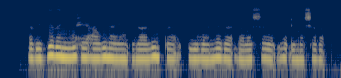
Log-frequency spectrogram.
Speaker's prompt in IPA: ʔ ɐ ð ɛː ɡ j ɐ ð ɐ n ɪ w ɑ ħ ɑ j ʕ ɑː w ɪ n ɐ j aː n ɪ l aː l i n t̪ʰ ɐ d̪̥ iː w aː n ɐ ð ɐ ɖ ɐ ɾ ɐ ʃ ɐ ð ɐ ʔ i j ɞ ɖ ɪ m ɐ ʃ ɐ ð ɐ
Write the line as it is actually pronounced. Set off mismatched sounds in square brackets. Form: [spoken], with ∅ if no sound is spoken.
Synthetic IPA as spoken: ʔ ɐ ð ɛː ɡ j ɐ ð ɐ n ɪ w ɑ ħ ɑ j ʕ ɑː w ɪ n ɐ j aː n ɪ l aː l [ɪ] n t̪ʰ ɐ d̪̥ iː w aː n ɐ ð ɐ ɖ ɐ [l] ɐ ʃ ɐ ð ɐ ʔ i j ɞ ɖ ɪ m ɐ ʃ ɐ ð ɐ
